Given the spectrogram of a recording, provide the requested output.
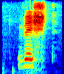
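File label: "весьт", Komi, female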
